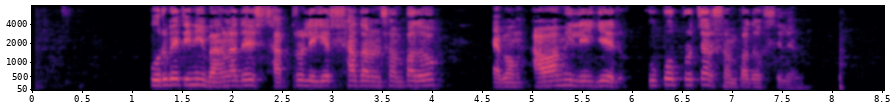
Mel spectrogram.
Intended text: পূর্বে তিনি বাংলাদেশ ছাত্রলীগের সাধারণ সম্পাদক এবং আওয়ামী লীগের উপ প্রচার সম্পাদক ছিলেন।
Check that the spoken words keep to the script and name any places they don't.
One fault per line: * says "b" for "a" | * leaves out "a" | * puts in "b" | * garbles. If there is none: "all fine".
all fine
